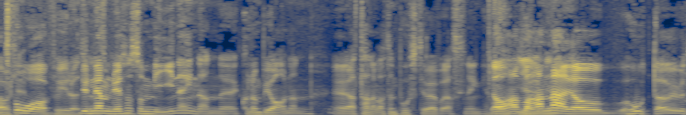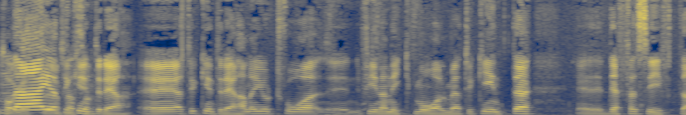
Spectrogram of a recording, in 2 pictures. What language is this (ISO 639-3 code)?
swe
